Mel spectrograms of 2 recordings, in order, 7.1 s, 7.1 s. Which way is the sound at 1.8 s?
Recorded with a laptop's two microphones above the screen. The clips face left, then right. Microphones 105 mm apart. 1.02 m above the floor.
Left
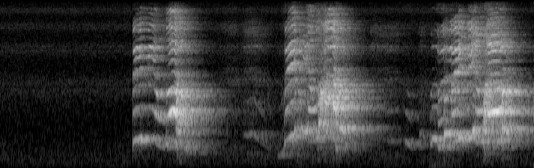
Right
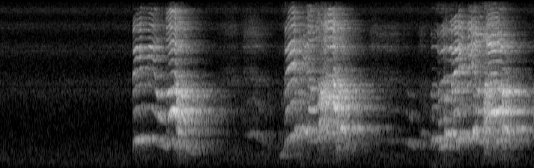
45° left (ahead or behind).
